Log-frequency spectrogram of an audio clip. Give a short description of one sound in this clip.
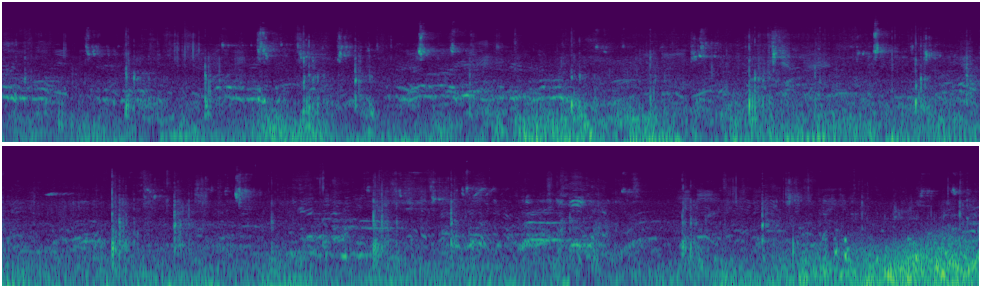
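Sneakers scuff and squeak on a concrete court.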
